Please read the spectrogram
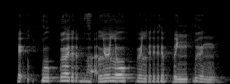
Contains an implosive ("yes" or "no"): yes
